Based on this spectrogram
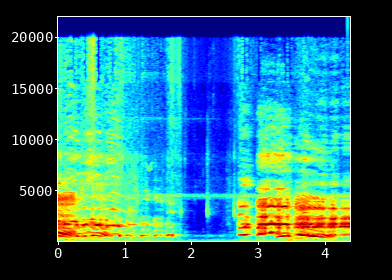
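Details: Kokok Balenggek rooster from Ampang Kualo, Solok, crowing during a practice session: long multi-note crows with rapid stepped syllables, a pause of near silence midway, then another loud tiered crow.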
